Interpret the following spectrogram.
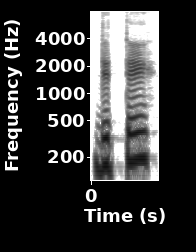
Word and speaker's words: Ditte: So I was called. But you can say Ditte or Ditte. Ditte. It's okay. I respond to any pronounce.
